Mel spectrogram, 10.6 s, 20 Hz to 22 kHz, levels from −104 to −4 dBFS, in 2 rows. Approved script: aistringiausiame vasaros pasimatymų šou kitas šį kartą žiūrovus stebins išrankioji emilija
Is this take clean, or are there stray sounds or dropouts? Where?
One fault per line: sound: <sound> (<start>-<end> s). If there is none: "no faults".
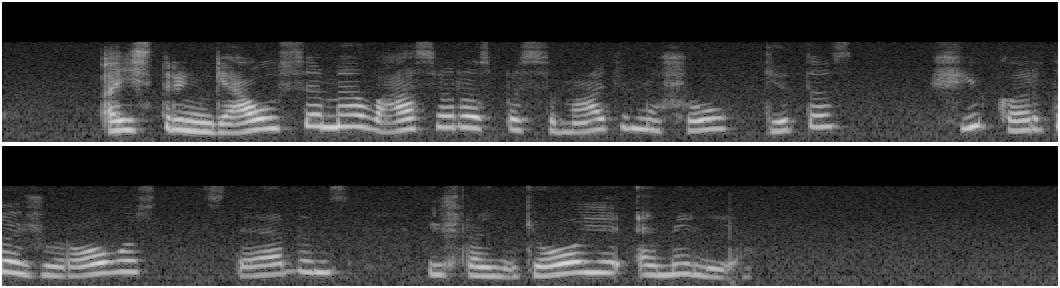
no faults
